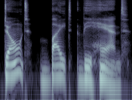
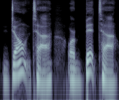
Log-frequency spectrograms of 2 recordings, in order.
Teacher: for a T sound at the end of a word, you move your tongue into position like you're about to say it, but then you just stop. You don't release that little puff of air. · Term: stopped T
